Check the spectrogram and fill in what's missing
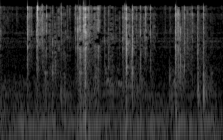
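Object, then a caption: Solid bar of soap. A utility knife blade shaves a solid white Lux soap bar into dry flakes. It makes quick, crisp, bright scraping crackles in short bursts, with near-silent gaps between cuts.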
